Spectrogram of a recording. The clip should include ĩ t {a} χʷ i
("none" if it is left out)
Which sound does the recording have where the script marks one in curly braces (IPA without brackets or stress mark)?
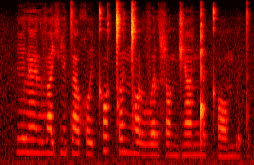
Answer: a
